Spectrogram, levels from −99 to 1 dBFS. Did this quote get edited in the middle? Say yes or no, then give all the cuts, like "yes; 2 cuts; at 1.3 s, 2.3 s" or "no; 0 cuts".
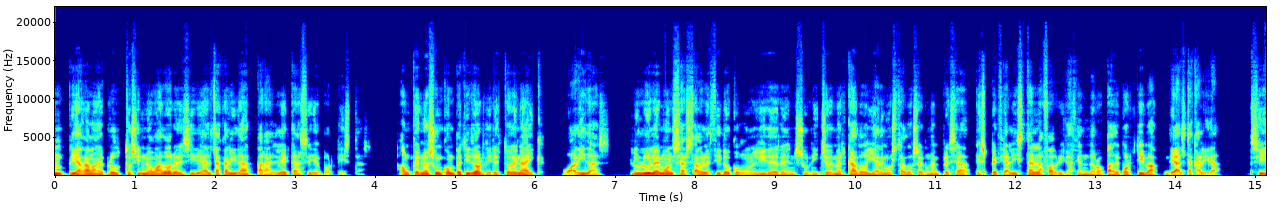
no; 0 cuts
